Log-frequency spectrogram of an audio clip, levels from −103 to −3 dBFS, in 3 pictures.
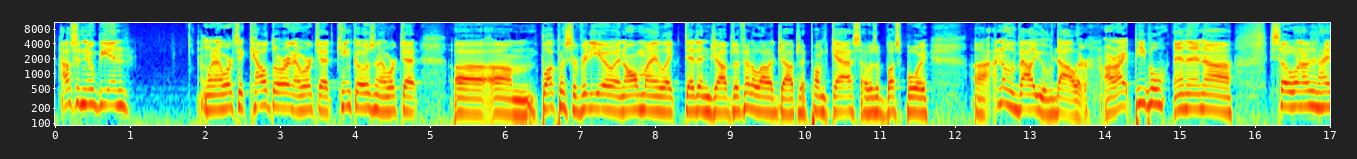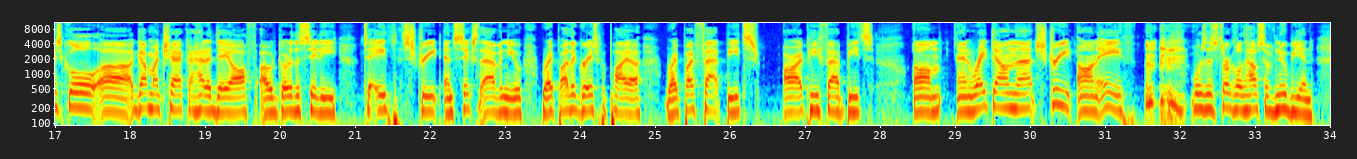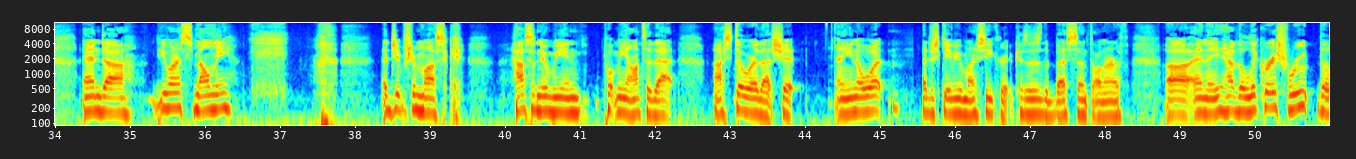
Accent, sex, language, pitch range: American, female, English, 160-195 Hz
